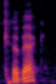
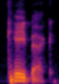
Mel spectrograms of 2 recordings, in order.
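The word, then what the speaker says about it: Québec: does how do thec kbec kbec yeah there's an accent on the E which makes it become a a sound hey hey that's what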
